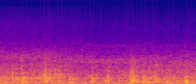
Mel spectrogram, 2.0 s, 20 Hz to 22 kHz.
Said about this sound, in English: And there's also a thunderous peal that can be heard within 300 feet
